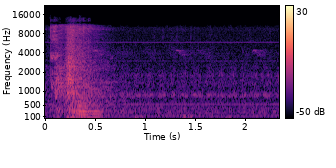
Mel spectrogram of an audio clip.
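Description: A man's short breathy exhale with some voice in it, a frustrated sigh, in the first half-second, then only a faint steady hum in the room.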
